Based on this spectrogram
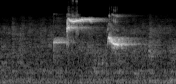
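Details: Champion orange-headed thrush giving sharp song notes: a short lower whistle, a long piercing high whistle, then a second high note sliding down.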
